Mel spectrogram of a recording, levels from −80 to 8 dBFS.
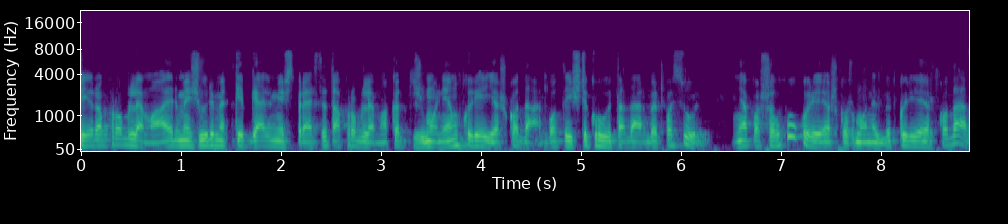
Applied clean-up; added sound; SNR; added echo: neural mask model DeepFilterNet 3.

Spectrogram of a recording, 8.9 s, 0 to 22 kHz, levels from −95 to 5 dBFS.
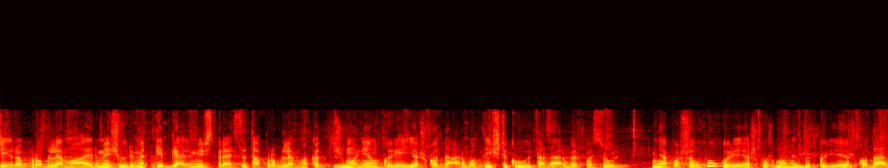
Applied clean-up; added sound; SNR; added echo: neural separator model SepFormer DNS4.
